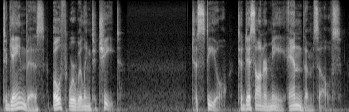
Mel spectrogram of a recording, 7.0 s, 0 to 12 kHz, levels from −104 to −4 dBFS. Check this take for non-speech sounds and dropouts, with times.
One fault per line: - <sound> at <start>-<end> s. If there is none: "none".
none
